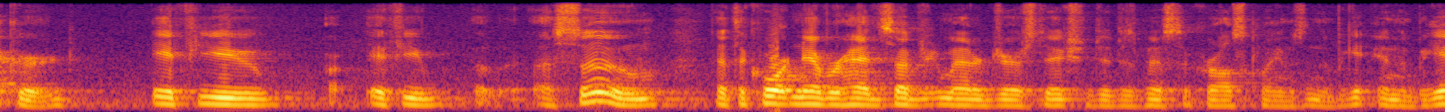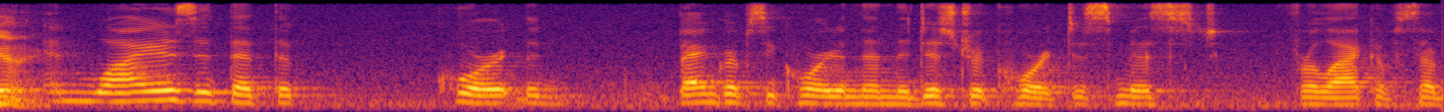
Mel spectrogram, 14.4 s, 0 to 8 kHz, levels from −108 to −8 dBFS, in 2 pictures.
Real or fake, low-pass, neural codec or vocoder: real; 7.2 kHz; none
